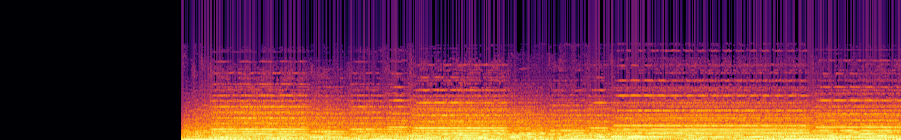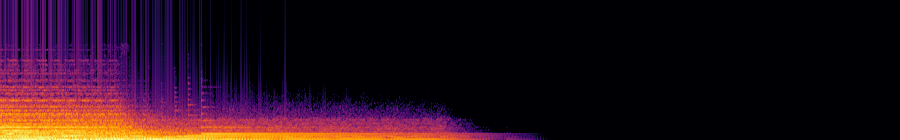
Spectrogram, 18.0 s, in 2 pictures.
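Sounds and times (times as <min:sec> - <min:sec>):
fanfare: 0:01.8 - 0:12.8.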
